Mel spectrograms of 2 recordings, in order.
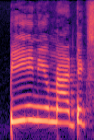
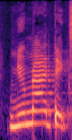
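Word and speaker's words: pneumatics: Then we have न्यूमैटिक्स, क्या है, न्यूमैटिक्स, पी न्यूमैटिक्स नहीं होता, क्या होता है, न्यूमैटिक्स, एन से पहले का पी साइलेंट, फाइन।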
